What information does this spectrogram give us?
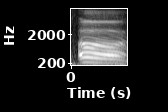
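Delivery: high, very loud mock cry; pretend yell of pain. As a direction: cry out as if struck. Figure hit in play fight.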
